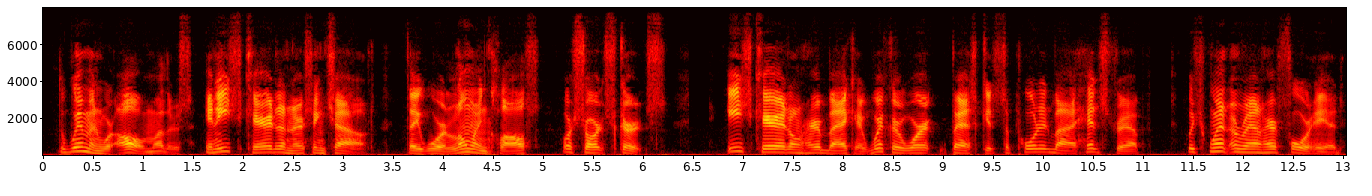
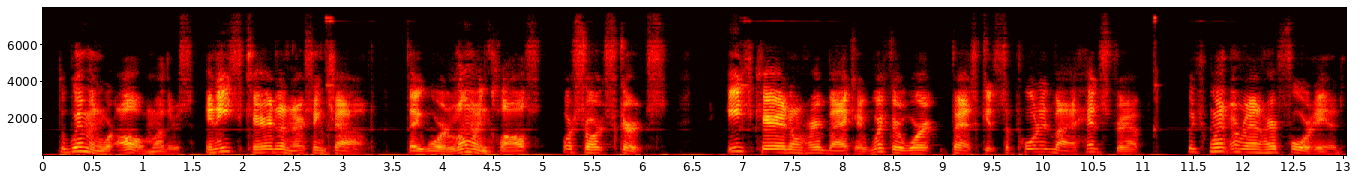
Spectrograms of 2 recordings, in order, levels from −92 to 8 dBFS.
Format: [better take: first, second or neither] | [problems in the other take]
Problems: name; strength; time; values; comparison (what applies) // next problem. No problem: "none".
first | noise reduction (neural mask model DeepFilterNet 3)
